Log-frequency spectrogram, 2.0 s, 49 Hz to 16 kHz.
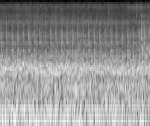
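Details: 2015 Honda Fan 150 motorcycle at 62,000 km, started after a ride of about a hundred-odd km, showing the earlier engine noise has dropped a lot: steady, even idle with a soft low rumble and no tapping or rattle; healthy, normal idle.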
